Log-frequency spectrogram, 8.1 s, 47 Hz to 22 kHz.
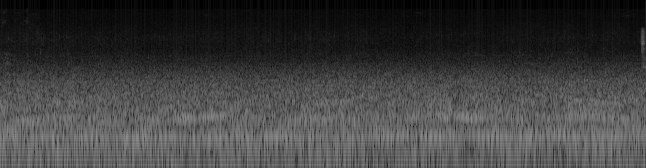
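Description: Twin radial engines of a DC-3 running up together at high power in the X-Plane 11 flight simulator, a steady loud broadband drone holding without a break.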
